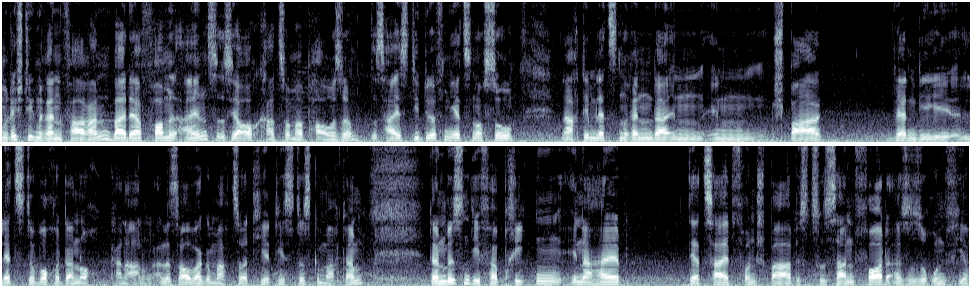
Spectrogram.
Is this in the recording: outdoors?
yes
